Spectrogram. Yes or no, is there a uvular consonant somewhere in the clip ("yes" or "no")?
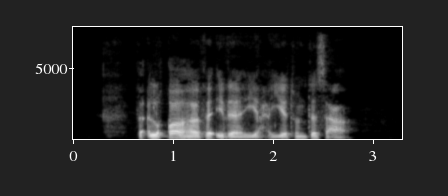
yes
